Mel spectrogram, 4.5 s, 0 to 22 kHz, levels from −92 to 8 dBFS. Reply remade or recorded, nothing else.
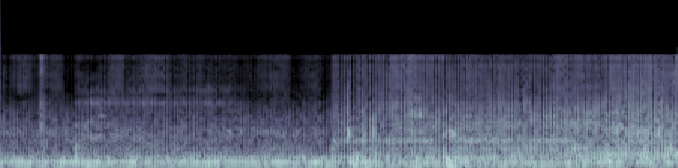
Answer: remade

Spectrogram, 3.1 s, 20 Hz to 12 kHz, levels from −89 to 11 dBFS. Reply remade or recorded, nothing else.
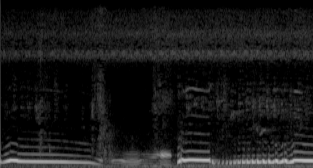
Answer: recorded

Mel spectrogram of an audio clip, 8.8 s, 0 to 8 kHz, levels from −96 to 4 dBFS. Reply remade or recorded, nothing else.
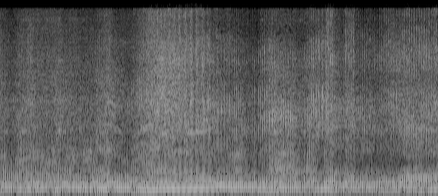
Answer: remade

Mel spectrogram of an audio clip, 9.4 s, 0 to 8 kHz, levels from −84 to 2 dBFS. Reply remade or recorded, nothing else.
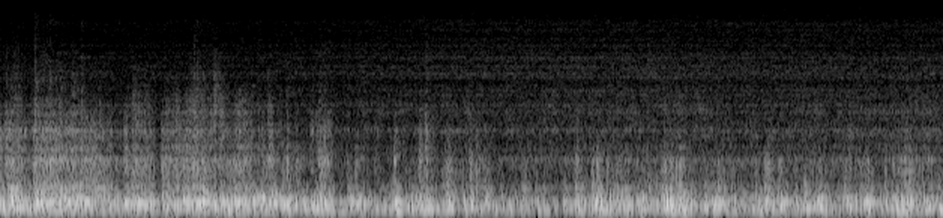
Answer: recorded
